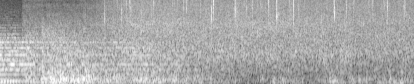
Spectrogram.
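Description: Steady, continuous rainfall soaking open salt fields, a dense, even hiss of drops on the surface with a faint low rumble, heard alone and close throughout.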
